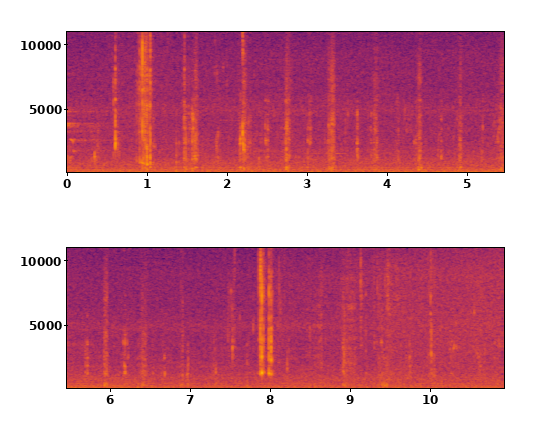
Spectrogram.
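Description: Crunching and chewing of crisp raw cucumber, with a loud bite about a second in, a quick double crunch near eight seconds, and many small crunches between.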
